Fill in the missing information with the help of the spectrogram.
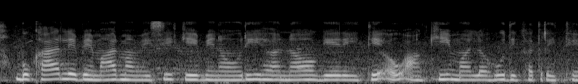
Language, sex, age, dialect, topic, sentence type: Chhattisgarhi, female, 56-60, Western/Budati/Khatahi, agriculture, statement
